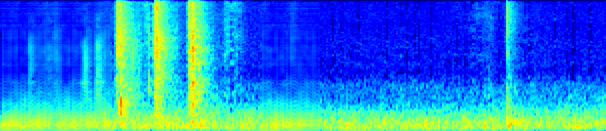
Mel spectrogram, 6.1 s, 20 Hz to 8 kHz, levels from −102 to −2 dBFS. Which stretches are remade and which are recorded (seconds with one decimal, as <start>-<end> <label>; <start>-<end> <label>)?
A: 0.0-1.1 remade; 1.1-2.6 recorded; 2.6-3.2 remade; 3.2-6.1 recorded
